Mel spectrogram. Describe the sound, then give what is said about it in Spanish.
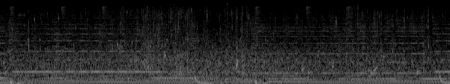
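Water rushes and gurgles steadily in a continuous wash of sound, like a flowing stream, in the Cabilán de Lanzo community, with a faint low hum underneath and no voices. “Pese a todas estas amenazas, el sonido de agua se hace presente en la comunidad Cabilán de Lanzo.”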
